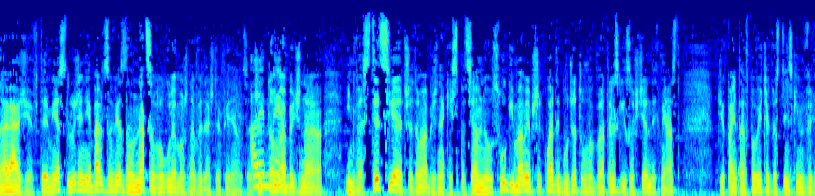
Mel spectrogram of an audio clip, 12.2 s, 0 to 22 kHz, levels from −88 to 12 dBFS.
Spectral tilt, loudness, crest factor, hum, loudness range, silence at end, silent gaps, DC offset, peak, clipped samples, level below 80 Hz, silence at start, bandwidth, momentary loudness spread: -6.5 dB/octave; -25 LUFS; 16 dB; none; 4 LU; 0 s; none; under 0.1%; -8 dBFS; under 0.1%; -44 dBFS; 0 s; 15.5 kHz; 9 LU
